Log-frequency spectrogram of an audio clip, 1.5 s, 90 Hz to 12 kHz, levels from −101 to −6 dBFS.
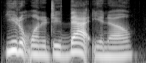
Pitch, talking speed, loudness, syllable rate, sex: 175 Hz, 330 wpm, -18 LUFS, 6.3 syllables/s, female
